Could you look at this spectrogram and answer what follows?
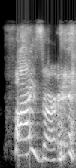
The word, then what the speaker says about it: Pfizer: Pneumonia, psychosis, psychopath, pterodactyl. You know what these all are? Have silent P's. Pfizer is not to be trusted with its little silent P.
